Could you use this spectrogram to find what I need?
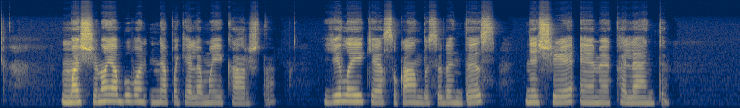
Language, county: Lithuanian, Vilnius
